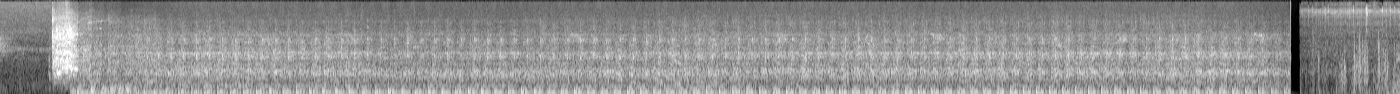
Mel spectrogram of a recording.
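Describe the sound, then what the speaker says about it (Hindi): A motorcycle engine starts abruptly near the beginning, then settles into a loud, close, steady idle with an even rapid thump while warming up in the early morning, cutting off sharply near the end. "इंजन को थोड़ा वार्म अप करवा लेते हैं यहाँ पे"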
